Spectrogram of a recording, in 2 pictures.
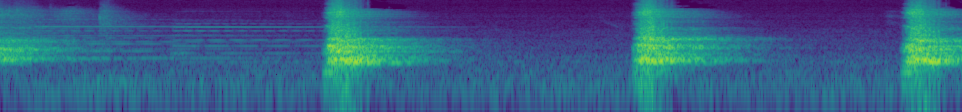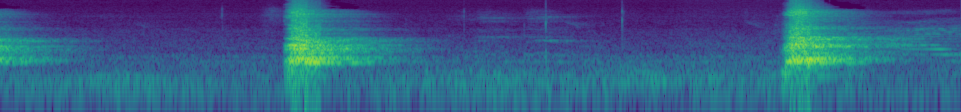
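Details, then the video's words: Female pup Indy reacts to the doorbell with single sharp barks spaced one to two seconds apart, six in all, each loud and abrupt with quiet pauses between them. "Indy the pup barking at doorbell"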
